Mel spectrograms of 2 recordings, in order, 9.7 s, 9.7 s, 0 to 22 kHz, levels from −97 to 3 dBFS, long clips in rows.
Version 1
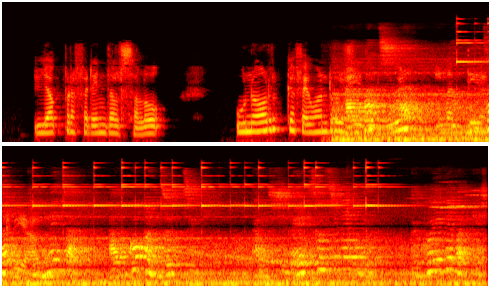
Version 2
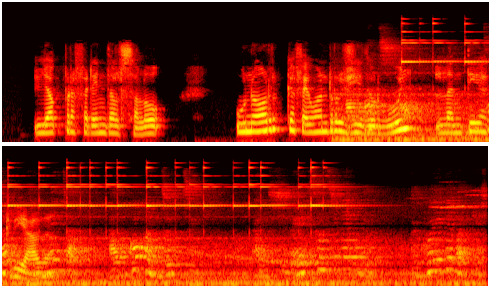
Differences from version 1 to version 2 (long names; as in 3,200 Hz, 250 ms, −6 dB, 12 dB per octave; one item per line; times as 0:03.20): speech +3.5 dB
first sound −9.0 dB
second sound: entry −0.55 s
